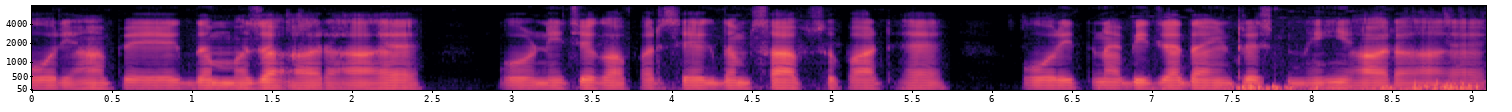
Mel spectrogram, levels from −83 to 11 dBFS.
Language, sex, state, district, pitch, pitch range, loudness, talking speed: Hindi, male, Rajasthan, Bikaner, 90 Hz, 90-95 Hz, -23 LUFS, 165 wpm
